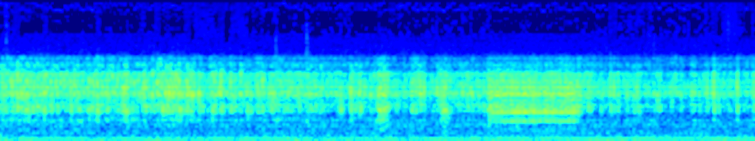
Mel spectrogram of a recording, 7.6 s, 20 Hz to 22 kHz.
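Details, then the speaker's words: 1935 Rogers Model 7R622 tube radio during alignment, tuned to the low shortwave band. Steady hiss and crackle of band static as the dial sweeps, with no stations coming through; the set is alive and receiving. "well it certainly sounds like it's working tuning in junk"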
